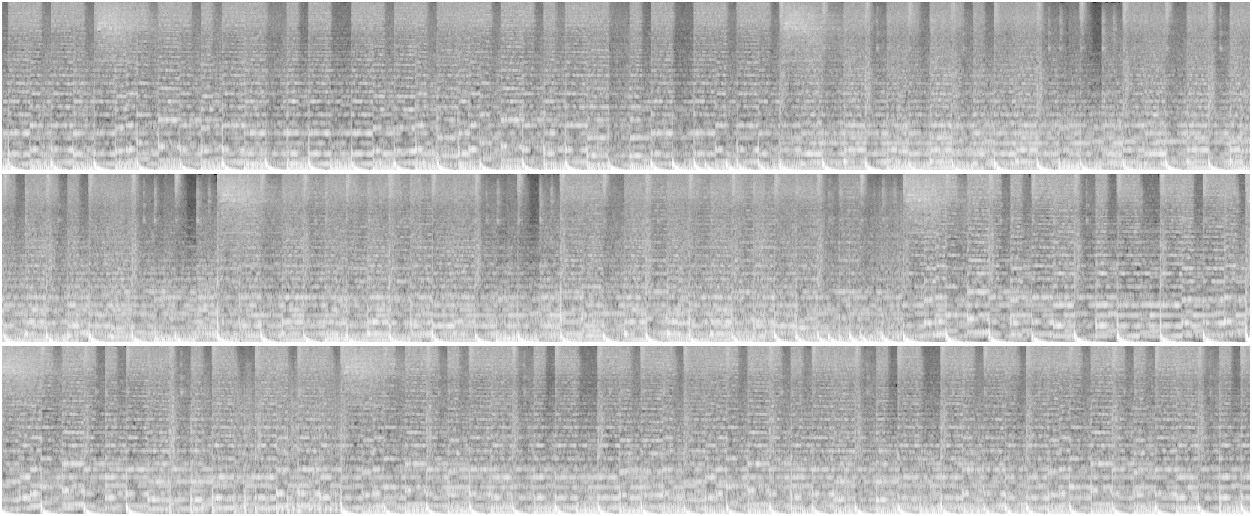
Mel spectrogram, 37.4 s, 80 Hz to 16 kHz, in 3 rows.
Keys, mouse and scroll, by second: 0.5 KP_5, 0.6 KP_3, 2.9 KP_1, 3.3 KP_2, 3.9 KP_1, 5.4 KP_3, 7.5 click, 9.6-10.1 scroll up 5, 11.9 shift+middle click, 12.9-13.4 scroll up 8, 14.1 shift+middle click, 14.5 shift+middle click, 16.3 click, 17.9 click, 22.2 click, 27.4 click, 31.8 click.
